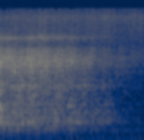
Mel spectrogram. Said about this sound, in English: Chuck's in the water. The current is swift. He'll be carried over by the falls.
